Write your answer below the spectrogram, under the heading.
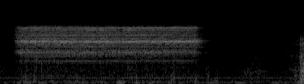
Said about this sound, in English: Will you please take your hand off that buzzer, Mr. Harden? We have other patients in the hospital, too, you know.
